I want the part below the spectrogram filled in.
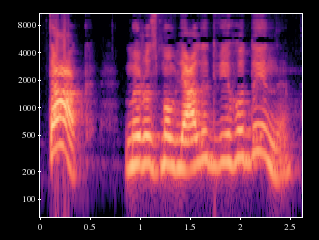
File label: dialogue, Ukrainian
